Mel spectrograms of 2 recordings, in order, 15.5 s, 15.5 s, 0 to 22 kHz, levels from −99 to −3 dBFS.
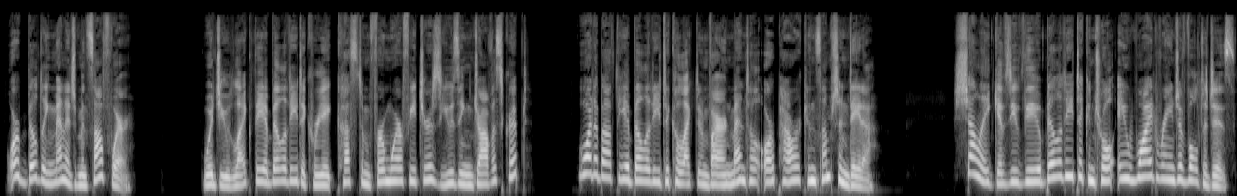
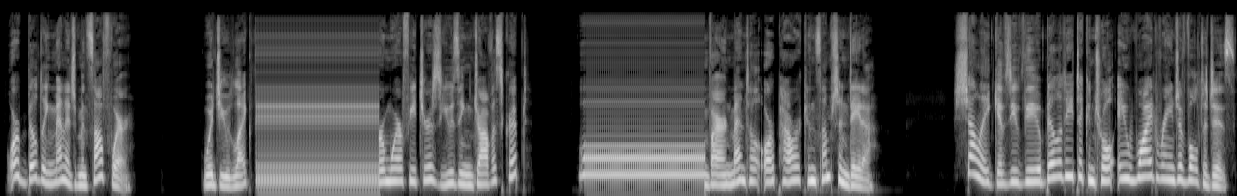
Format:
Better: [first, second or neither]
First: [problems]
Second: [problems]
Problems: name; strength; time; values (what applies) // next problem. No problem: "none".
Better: first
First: none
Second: audio freezing; at 3 s for 1.5 s and at 7.5 s for 1.5 s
